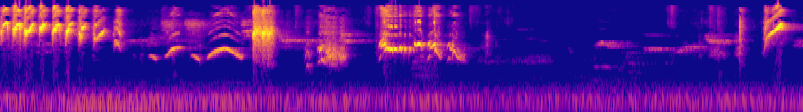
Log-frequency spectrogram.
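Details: Lure white-rumped shama in a cage singing to provoke other males into a contest: quick high notes, looping up-and-down whistles, harsh bursts and scattered soft whistles over a steady low hum.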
